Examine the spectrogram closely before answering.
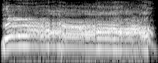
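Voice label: pain critical death; Heavy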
